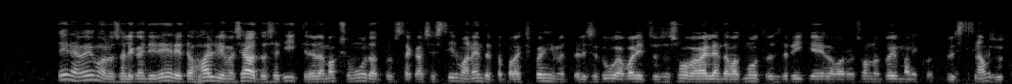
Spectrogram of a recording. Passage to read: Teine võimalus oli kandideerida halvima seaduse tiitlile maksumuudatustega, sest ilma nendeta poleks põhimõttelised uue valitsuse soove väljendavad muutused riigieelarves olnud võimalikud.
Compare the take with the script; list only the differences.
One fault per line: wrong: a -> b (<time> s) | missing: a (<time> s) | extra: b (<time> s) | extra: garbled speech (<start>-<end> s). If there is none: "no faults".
extra: garbled speech (9.5-10.0 s)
